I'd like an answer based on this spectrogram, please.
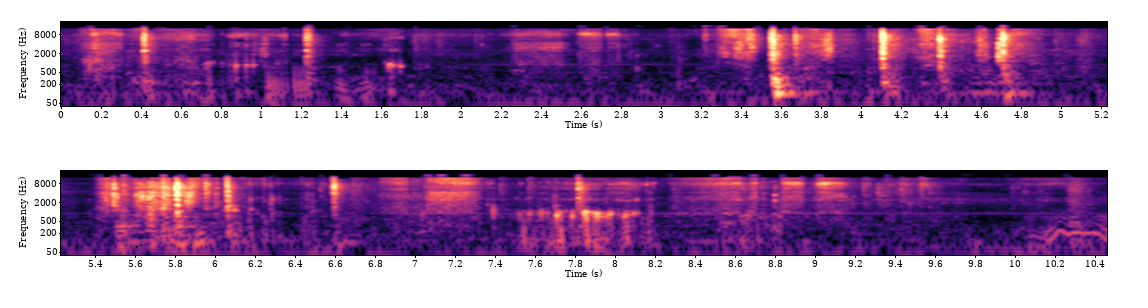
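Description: A French bulldog's claws clicking and scrabbling on a wooden tabletop during rough play, with a few louder noisy scuffles around the middle.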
